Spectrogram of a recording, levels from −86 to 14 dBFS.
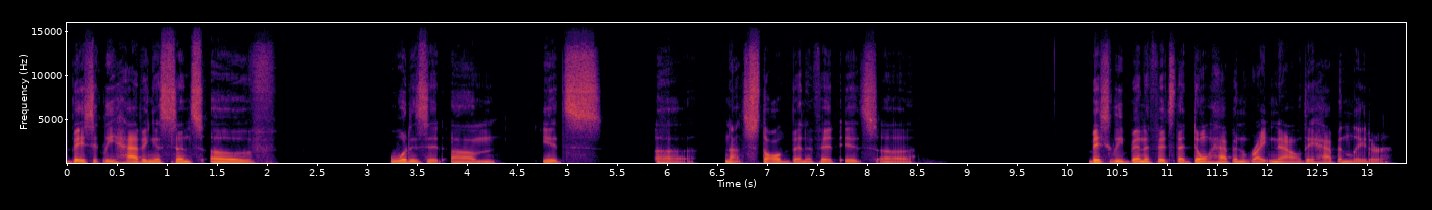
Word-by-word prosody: basically, 135 +3 +2
having 115 -2 +4
a 100 - +2
sense 105 -1 +2
of 100 -1 +2 1.1
What 120 -2 +4
is 105 +1 -1
it? 90 - -2
Um, 95 -1 -2 0.5
it's - - 0 0.5
uh, 95 -5 -4 0.4
not - - -1
stalled 110 +1 +1
benefit. 105 -3 -3
It's, - - -3
uh 60 0 -5 1.8
basically 140 -2 +5
benefits 110 -1 +2
that 95 +1 -1
don't 105 0 +4
happen 100 -3 0
right 105 +4 -1
now, 90 -4 -1
they - - -3
happen - - -4
later. - - -7
105 Hz, 115 wpm, -24 LUFS, 95-115 Hz, 1.8 s, basically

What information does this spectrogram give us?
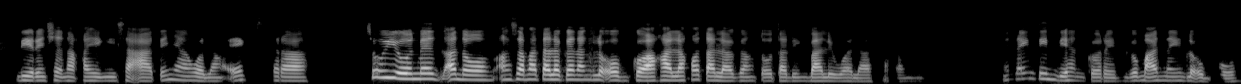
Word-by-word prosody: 'di 195 0 +1
rin 185 - -2
siya 190 -3 -5
nakahingi 175 0 -5
sa 165 0 0
ate 195 +6 -10
niya, 200 -4 -5
walang 160 -3 -5 0.2
extra. 175 -4 -3 0.6
So 325 -1 0
'yon 265 -5 +7
med 255 -2 +3
ano, 215 -3 +3
ang 220 +1 -4
sama 235 -1 +3
talaga 225 -1 +5
ng 215 0 -1
loob 195 -4 0
ko. 195 - +2
Akala 190 +1 +6
ko 220 - 0
talagang 175 -2 0
totaling 165 0 -6
balewala 155 -2 -3
sa - - -22
kaniya, 295 0 -22 0.8
na - - -16
naintindihan 245 -8 -5
ko 165 -1 -6
rin 155 -2 -9
gumaan 180 +2 -1
na 180 - -6
'yong 180 0 -12
loob 155 -2 -6
ko. 145 -1 -12
185 Hz, 170 wpm, -23 LUFS, 170-220 Hz, 0.8 s, yon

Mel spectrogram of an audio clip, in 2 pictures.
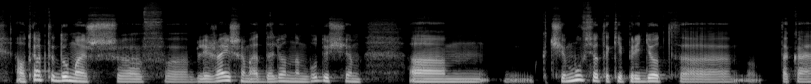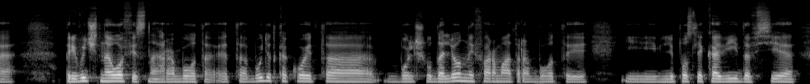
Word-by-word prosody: А - - +1
вот - - 0
как 210 -1 +4
ты 195 - +1
думаешь, 165 -7 +4
а, 130 -2 -1
ф 120 - -14 0.3
ближайшем 140 +5 +2
и - - 0
отдалённом 130 +1 -2
будущем, 150 -5 -2 0.4
ам, 125 +4 +1
м, 200 0 -14
к - - -17
чему 165 +7 +4
всё-таки 165 -7 0
придёт, 140 +2 +3
а, 120 -1 -4
б 195 0 -13 0.2
такая 120 -1 -4 0.5
привычная 145 +2 +4
офисная 130 -4 +4
работа? 125 -1 -2
Это 125 +3 -7
будет 155 +5 0
какой-то 135 -3 0
больше 135 0 -5
удалённый 145 +4 +2
формат 135 -2 -2
работы 130 -1 -5 0.3
или 125 -5 -6
после 140 +2 0
ковида 135 0 +2
все, 130 -1 -2
130 Hz, 125 wpm, -22 LUFS, 125-150 Hz, 0.5 s, как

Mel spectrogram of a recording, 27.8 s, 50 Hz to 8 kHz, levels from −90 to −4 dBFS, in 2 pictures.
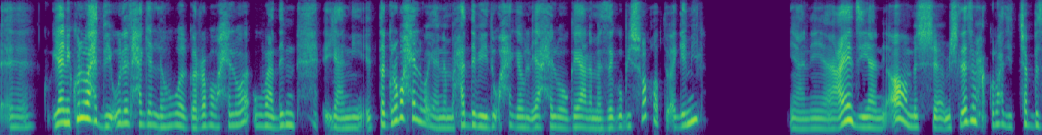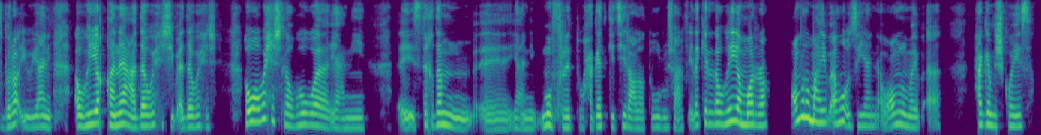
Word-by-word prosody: آآ، 175 0 -6 0.2
ك - - -22
يعني 245 +2 +8
كلّ 320 +6 +5
واحد 285 - +8
بيقول 190 +6 -1
الحاجة 225 -2 +1
اللي 190 -4 -4
هو 195 +2 -3
جرّبها 180 +4 -2
وحلوة، 205 +5 -2
وبعدين 195 +2 -2 0.4
يعني 170 - -3
التجربة 230 - +3
حلوة 295 -6 +2
يعني 165 -2 -4
أمّا 165 0 -4
حد 210 +1 +1
بيدوق 185 -2 -1
حاجة 180 -4 -2
ويلاقيها 170 +1 -1
حلوة 180 -2 -2
وجايه 175 +3 -1
على 165 -2 0
مزاجه 160 +3 -3
بيشربها 250 - 0
بتبقى - - -6
جميلة. 235 - 0 1.1
يعني 155 0 -6
عادي، 195 - +5
يعني 165 -2 -1
آه، 160 - +6
مش 180 -1 +1
مش 165 +4 0
لازم 265 +4 +4
ح - - -2
كلّ 215 - -9
واحد 225 -1 -4
يتشبّث 190 +1 -3
برأيه، 180 -2 -2
يعني 180 -2 -2 0.3
أو 190 0 +2
هي 220 +3 +5
قناعة 215 -4 +4
ده 190 +3 +2
وحش، 205 +1 -1
يبقى 150 - -2
ده 180 +1 0
وحش، 180 -1 -7 0.4
هو 260 +2 +6
وحش 290 -7 +3
لو 200 -2 -2
هو 210 +2 -2
يعني 165 -3 -4 0.4
استخدام 220 - -1 0.5
آآ 145 +1 -7
يعني 155 0 -9
مُفرِط، 175 -4 -2
وحاجات 185 +3 -3
كتيرة 180 0 -3
على 155 -1 -5
طول، 175 +1 -9
ومش 165 +1 -6
عارف 155 +2 -8
إيه، - - -6
لكن 220 +2 -3
لو 220 0 0
هي 255 +1 +5
مرّة 215 -2 +2 0.3
عُمره 335 +2 +4
ما 270 -3 +4
هيبقى 245 -1 -1
مؤذي 195 -7 -2
يعني، 190 -1 -8
أو - - -7
عُمره 210 +2 -2
ما 175 -2 -3
يبقى 170 - -8 0.4
حاجة 215 0 +2
مش 195 -2 +2
كويسة، 190 0 -2
190 Hz, 175 wpm, -25 LUFS, 170-220 Hz, 1.1 s, يعني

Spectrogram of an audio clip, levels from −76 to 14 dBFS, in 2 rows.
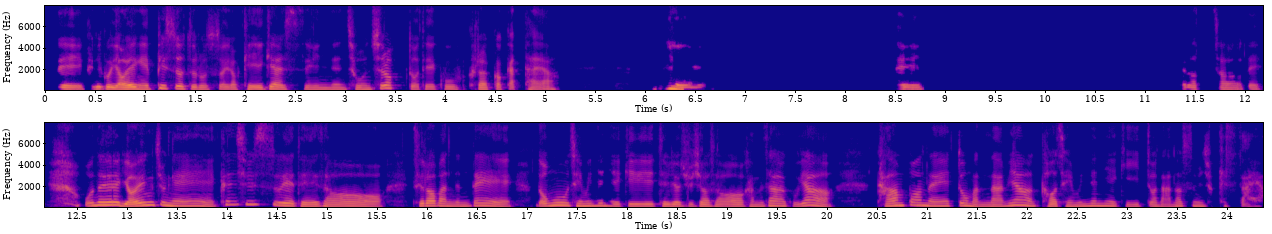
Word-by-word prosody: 네. 160 -3 +2
그리고 195 -3 +3
여행 180 +4 +8
에피소드로서 170 - 0
이렇게 150 +2 -3
얘기할 180 +4 +2
수 175 -3 -10
있는 150 -1 -5
좋은 165 0 -4
추억도 260 -8 -1
되고 145 -1 -6
그럴 165 -1 -2
것 160 0 -4
같아요. 80 - -6 1.1
네. 230 - +9 2.2
네. 185 -1 -2 2.6
그렇죠 175 -2 -7
네. 90 - -7 0.4
오늘 270 0 +6
여행 225 +9 +7
중에 210 - 0
큰 320 0 -5
실수에 330 -9 0
대해서 180 -3 0 0.3
들어 225 +1 +4
봤는데 190 -3 -1 0.2
너무 245 +4 +2
재미있는 210 -1 0
얘기 185 0 -2
들려주셔서 175 -2 -1
감사하고요. 190 +2 -1 0.4
다음번에 225 -2 +1
또 235 - 0
만나면 195 +7 0
더 185 +1 -1
재미있는 190 +4 -3
얘기 175 -5 -6
또 185 - -5
나눴으면 180 +3 -6
좋겠어요. 175 +1 -13
185 Hz, 245 characters per minute, -23 LUFS, 165-215 Hz, 2.6 s, 네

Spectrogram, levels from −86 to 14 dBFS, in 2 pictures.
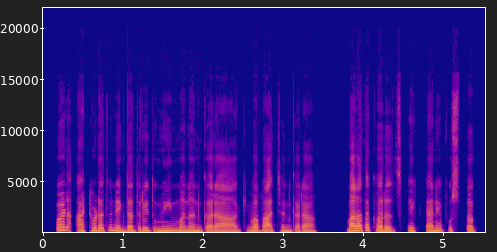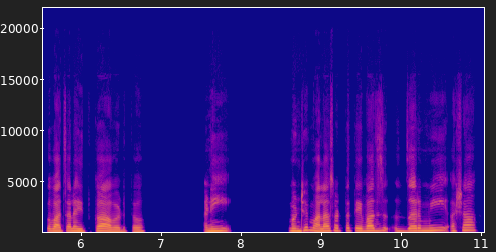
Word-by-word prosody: पण 275 +2 +2
आठवड्यातून 245 +5 0
एकदा 210 -2 +2
तरी 230 0 +1
तुम्ही 215 0 +3
मनन 190 -3 +3
करा 175 -2 +2 0.3
किंवा 210 +1 +1
वाचन 190 -2 +1
करा. 170 -1 -2 0.4
मला 225 +1 +7
तर - - +4
खरंच 200 -6 +1
एकट्याने 225 0 -1
पुस्तक 215 0 -5
वाचायला 205 +1 +2
इतकं 200 +2 0
आवडतं 170 -5 +1 0.8
आणि 195 +2 +3 0.9
म्हणजे 225 +3 +1
मला 220 -5 +2
असं 230 +2 -1
वाटतं, 235 +1 -5
तेव्हा 230 +1 +3 0.4
जर 225 +1 +2
मी 245 +2 0
अशा 260 +5 -3
215 Hz, 145 wpm, -20 LUFS, 195-230 Hz, 0.9 s, मला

